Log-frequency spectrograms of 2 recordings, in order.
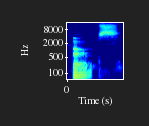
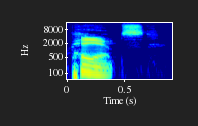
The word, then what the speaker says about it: Payamps: It's Yoel, not Joel. Yoel Pyamps, not Payamps.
